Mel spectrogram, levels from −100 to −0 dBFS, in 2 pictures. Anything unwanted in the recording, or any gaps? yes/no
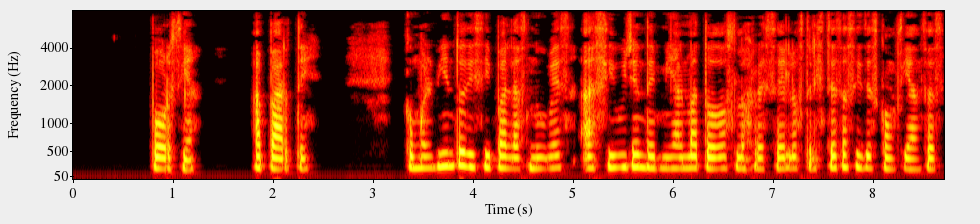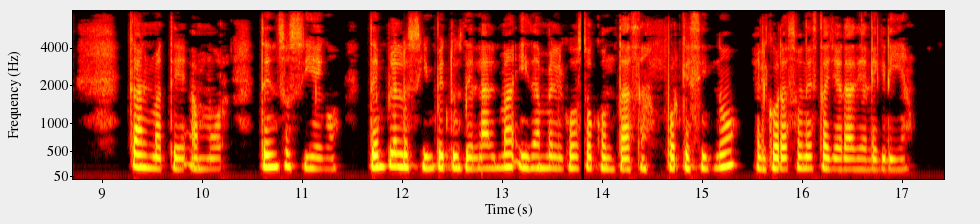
yes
